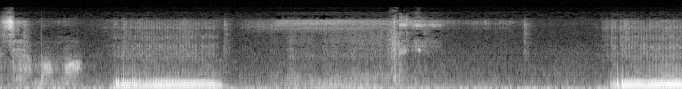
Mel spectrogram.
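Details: Sleeping dog: two loud, low, rattling snores about five seconds apart, with quiet breathing in between; snoring.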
